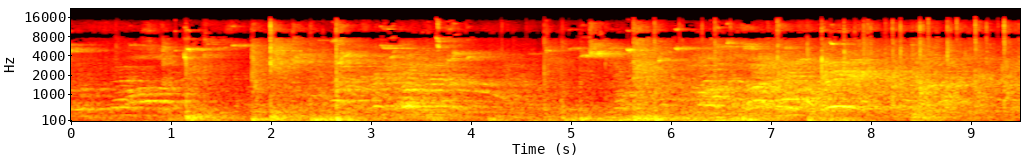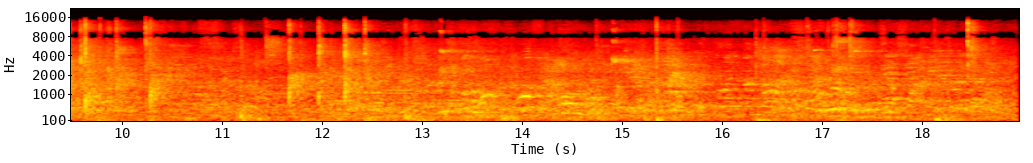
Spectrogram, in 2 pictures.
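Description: Sneakers squeak on a hardwood floor.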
